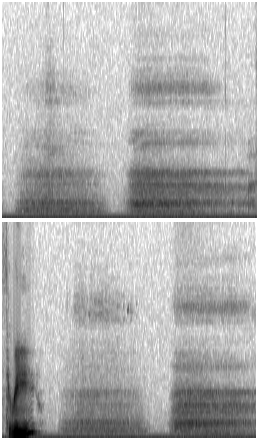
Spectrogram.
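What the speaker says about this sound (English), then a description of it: "you're going to inhale and breathe out through your nose." Slow, long breaths in and out through the nose during a kids and parents yoga exercise, several soft breathy swells alongside a steady low hum, with one brief sharper sound in the middle and a voice counting.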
